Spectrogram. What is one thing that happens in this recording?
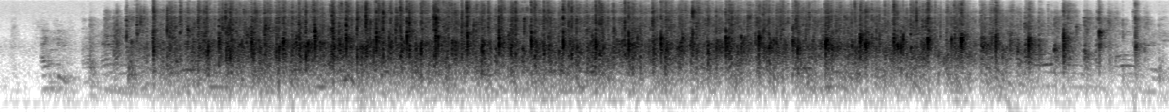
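An audience claps and applauds warmly in a room.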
